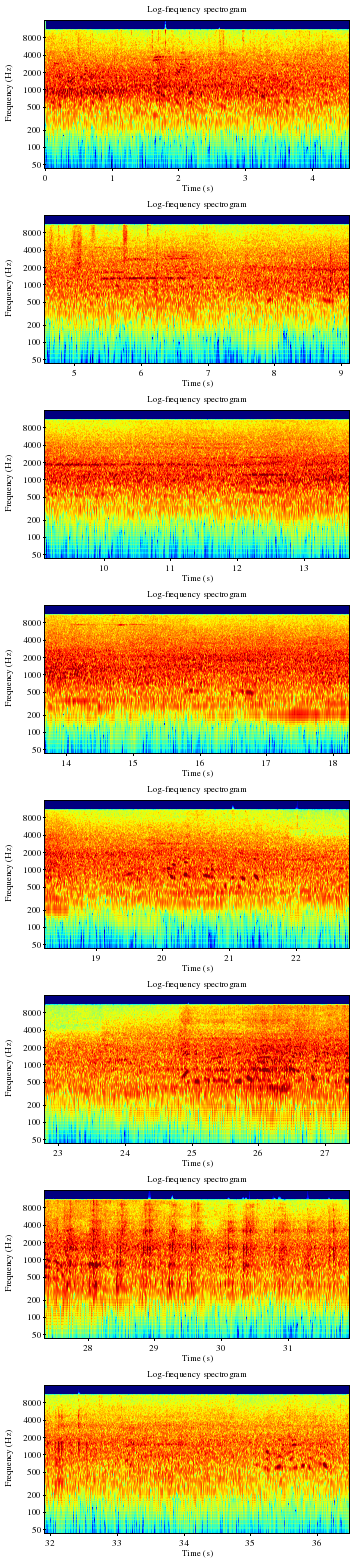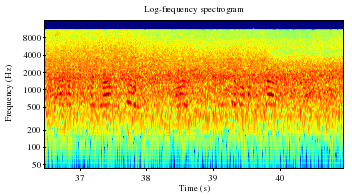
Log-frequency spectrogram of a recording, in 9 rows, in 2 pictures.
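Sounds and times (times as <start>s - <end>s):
city traffic noise: 0.0s - 40.9s
irregular clicks and taps: 27.7s - 32.6s.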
